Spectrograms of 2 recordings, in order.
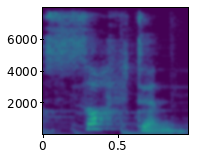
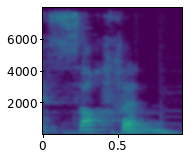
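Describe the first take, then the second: First: The T in the middle is pronounced. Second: The T in the middle is silent. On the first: The speaker calls it wrong. "not soften" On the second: The speaker calls it right. "the sound disappears. We say soften"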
